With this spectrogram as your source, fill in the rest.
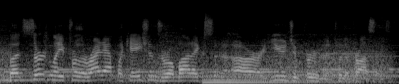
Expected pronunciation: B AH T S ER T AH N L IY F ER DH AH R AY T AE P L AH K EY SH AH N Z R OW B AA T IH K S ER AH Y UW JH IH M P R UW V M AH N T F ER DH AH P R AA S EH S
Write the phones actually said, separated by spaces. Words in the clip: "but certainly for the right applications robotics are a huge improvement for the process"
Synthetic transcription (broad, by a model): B AH T S ER T N L IY F ER DH AH R AY T AE P L AH K EY SH AH N Z R OW B AA T IH K S ER Y UW JH IH M P R UW V M AH N T F ER DH AH P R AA S EH S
